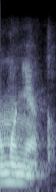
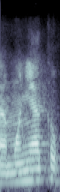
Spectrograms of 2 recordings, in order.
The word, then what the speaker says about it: amoníaco: Bien, no amoníaco. Por favor, no digan amoníaco porque si no después la profesora de química biológica les va a matar. Es amoníaco. Con acento en la I.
